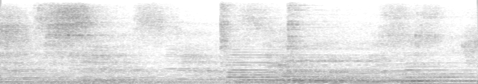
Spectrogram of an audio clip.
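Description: Gospel music: a choir singing over sustained organ chords.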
